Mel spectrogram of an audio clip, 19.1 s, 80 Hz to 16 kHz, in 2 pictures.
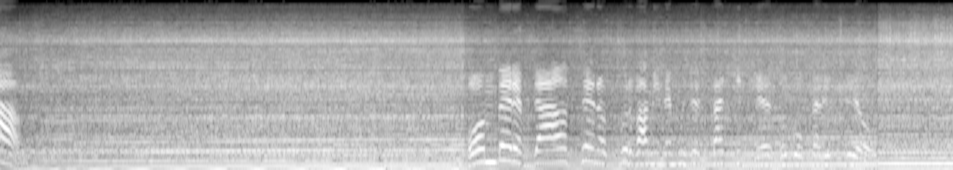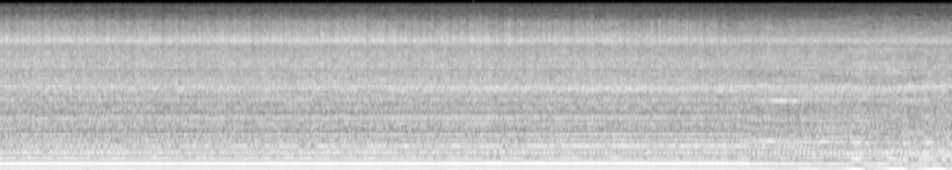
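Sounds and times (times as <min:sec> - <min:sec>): moped engine running: 0:00.0 - 0:19.0.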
